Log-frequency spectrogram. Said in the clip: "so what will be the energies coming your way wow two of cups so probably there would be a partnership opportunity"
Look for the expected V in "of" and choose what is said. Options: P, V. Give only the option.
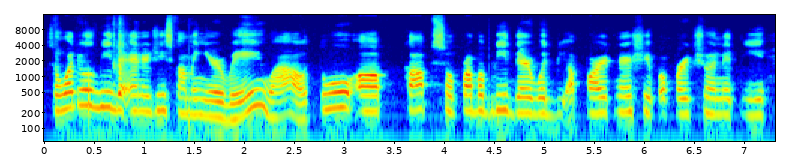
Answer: P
